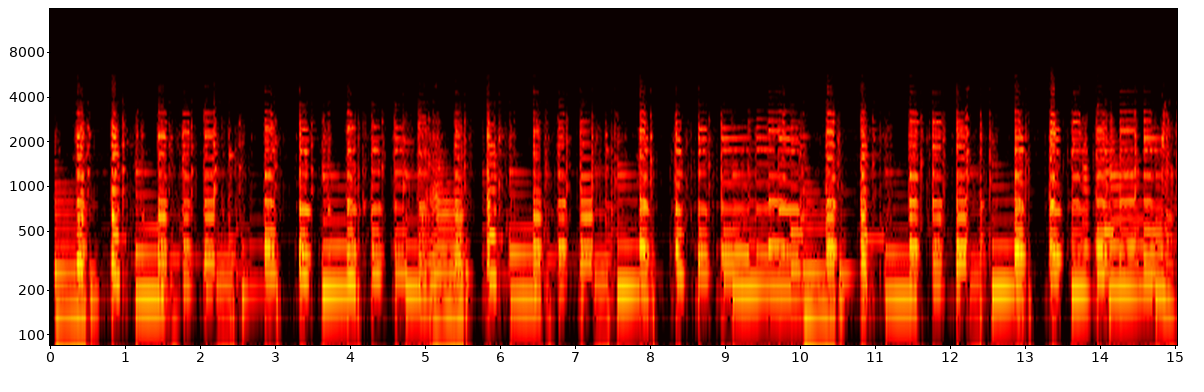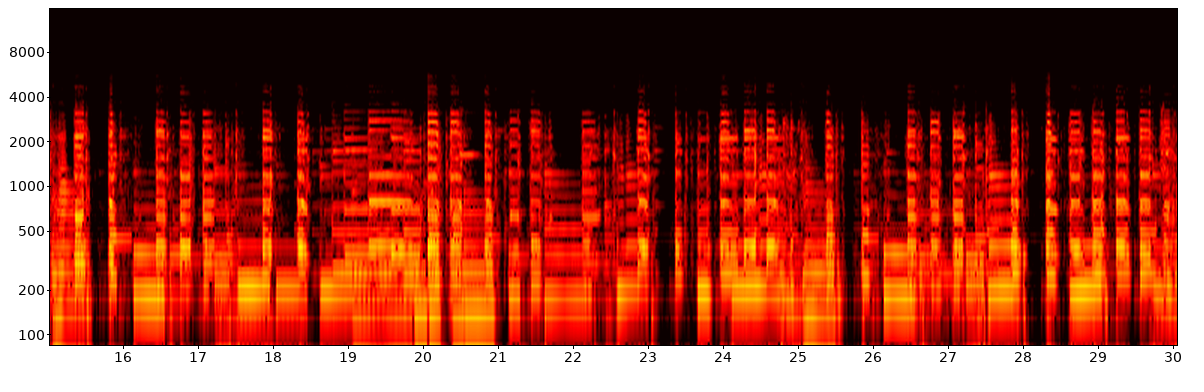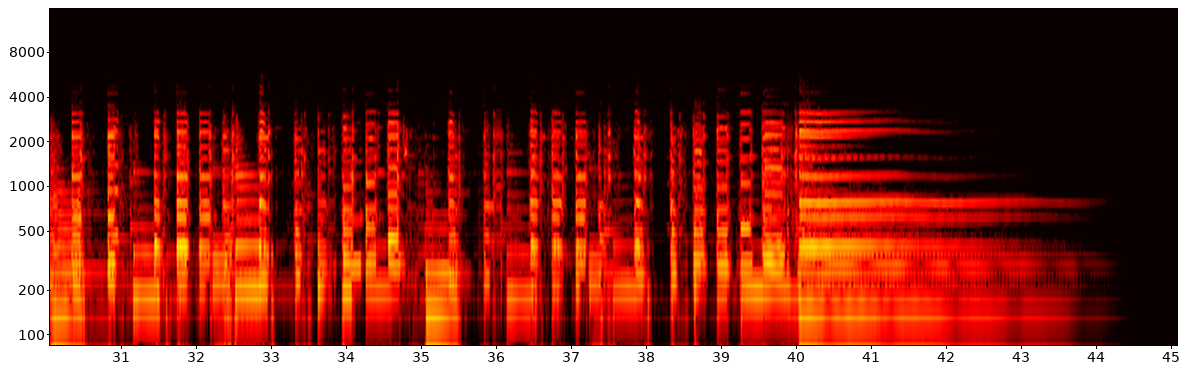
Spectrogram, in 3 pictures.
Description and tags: Latin Soul Acid Guitar - 96bpm
96bpm, ambient, cool, fender, funky, groovy, guitar, improvised, latin, lofi, loop, oldtape, quantized, rhythmic, salsa, soul, vintage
